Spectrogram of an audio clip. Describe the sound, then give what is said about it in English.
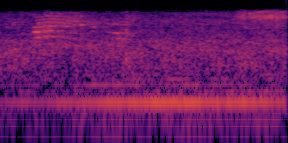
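A cat, Leia, lets out one long, drawn-out, steady meow over a constant airy whooshing hiss from a fan. “Your cats.”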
